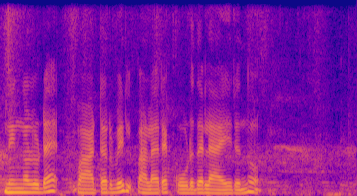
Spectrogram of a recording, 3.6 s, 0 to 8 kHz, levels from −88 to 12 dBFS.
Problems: constant background noise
